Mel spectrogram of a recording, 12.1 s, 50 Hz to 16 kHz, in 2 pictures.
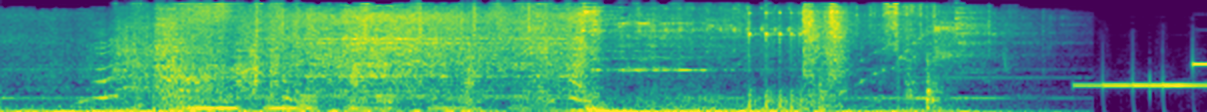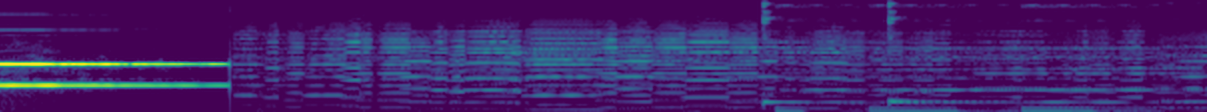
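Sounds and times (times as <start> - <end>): shattering crash: 0.6 - 5.3
electronic beep tone: 5.4 - 7.2.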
